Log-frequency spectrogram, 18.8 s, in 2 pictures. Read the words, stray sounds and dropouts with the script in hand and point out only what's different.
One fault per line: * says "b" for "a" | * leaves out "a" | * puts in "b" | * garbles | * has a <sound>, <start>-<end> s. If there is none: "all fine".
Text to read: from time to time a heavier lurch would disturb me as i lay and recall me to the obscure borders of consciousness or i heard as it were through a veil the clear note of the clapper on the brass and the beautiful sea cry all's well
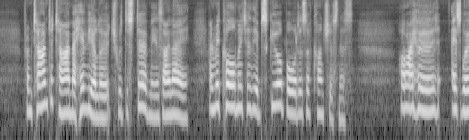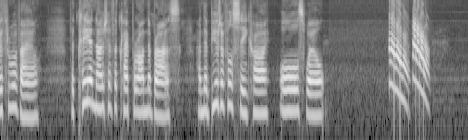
* leaves out "it"
* has a chirp, 17.2-18.0 s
